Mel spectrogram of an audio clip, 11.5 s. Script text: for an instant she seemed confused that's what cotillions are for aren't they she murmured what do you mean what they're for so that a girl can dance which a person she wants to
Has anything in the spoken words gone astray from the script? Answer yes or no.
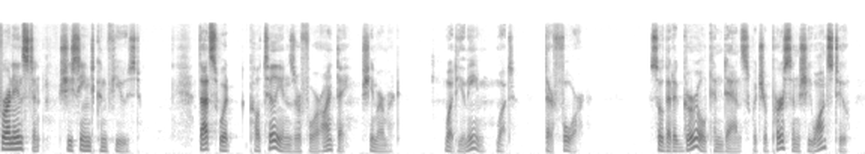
no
